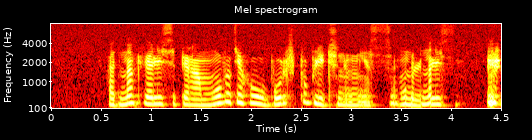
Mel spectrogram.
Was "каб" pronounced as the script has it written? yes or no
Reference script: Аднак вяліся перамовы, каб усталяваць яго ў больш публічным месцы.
no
